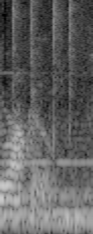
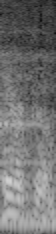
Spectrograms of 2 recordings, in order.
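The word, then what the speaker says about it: Aerakoa: found and that is spelled a e r a k o a Rocco or Erica however you want to say that that's good um Erica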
